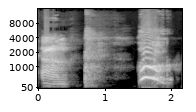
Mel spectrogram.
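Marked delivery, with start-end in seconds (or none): 1.5-2.0 sharp high exhale; high whew. Real, not acted. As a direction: blow out a loud whew. Exhale before heavy topic.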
